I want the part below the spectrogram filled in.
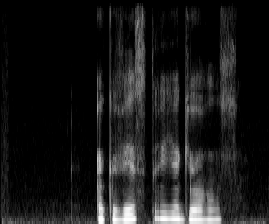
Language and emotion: Russian, neutral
